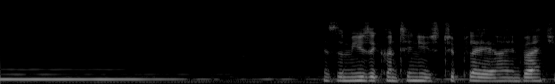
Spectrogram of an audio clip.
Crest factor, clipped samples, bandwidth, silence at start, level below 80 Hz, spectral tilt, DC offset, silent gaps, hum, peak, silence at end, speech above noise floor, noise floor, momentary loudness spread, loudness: 18 dB; under 0.1%; 14 kHz; 0 s; -82 dBFS; -6 dB/octave; under 0.1%; none; none; -24 dBFS; 0 s; 25 dB; -64 dBFS; 18 LU; -40 LUFS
